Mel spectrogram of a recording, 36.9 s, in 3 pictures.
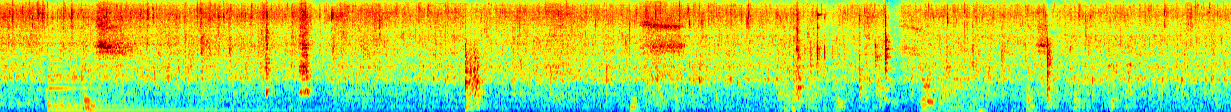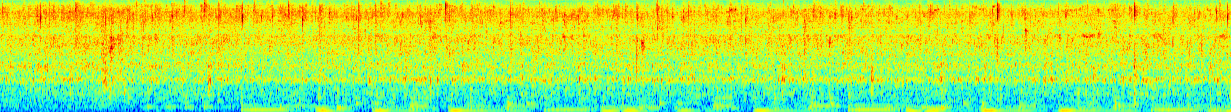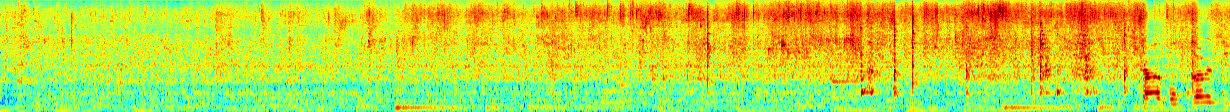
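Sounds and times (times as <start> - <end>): bacon sizzling in a frying pan: 0.0 - 36.9
low background music: 0.1 - 3.4, 13.6 - 36.9.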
